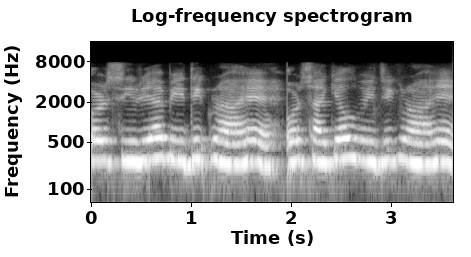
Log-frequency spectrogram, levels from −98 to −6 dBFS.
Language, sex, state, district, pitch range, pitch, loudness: Hindi, female, Arunachal Pradesh, Papum Pare, 250-270 Hz, 260 Hz, -11 LUFS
